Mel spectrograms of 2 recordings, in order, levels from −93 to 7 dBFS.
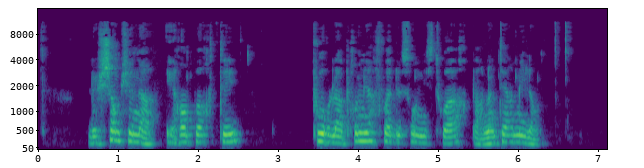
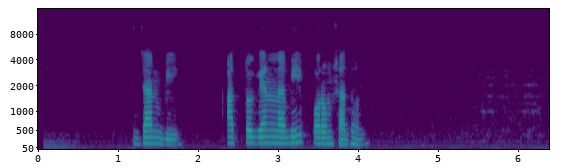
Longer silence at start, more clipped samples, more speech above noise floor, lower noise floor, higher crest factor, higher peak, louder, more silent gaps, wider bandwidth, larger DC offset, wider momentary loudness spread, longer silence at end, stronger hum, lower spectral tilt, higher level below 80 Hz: second, 0.65 s vs 1.2 s; neither; first, 59 dB vs 38 dB; about the same, -82 dBFS vs -80 dBFS; about the same, 20 dB vs 22 dB; first, -6 dBFS vs -24 dBFS; first, -24 LUFS vs -43 LUFS; neither; about the same, 11.5 kHz vs 11 kHz; neither; about the same, 10 LU vs 11 LU; second, 0.85 s vs 2.25 s; neither; second, -5 dB/octave vs -7 dB/octave; first, -72 dBFS vs -78 dBFS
